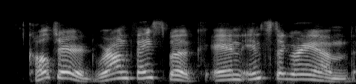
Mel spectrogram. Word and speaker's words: kultHERed: You say kultHERed just like kultHERed. kultHERed.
